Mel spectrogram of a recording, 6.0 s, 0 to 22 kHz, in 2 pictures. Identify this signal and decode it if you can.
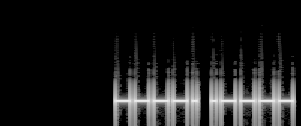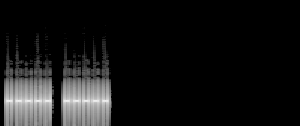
Morse code, heard as a keyed tone, about 25 wpm, 700 Hz. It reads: 9155
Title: Numbers - 4-Digit 25wpm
